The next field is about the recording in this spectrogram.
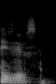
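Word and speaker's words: Jesús: on faith in Jesus it's again pronounced hay-soos it's Jesus but um I can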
